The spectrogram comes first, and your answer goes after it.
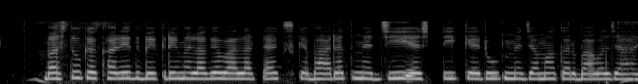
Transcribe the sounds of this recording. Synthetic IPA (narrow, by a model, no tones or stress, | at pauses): bəst̪ukekʰəɾiːd̪bɪkɾimẽləɡeʋaːlaʈɛːkskebʱaːɾət̪mẽd͡ʒiesʈikeɾuːpmẽd͡ʒəmakəɾbaːwəld͡ʒaːɦɛ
